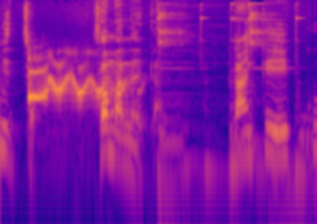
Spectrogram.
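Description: A comic 'boing' sound effect, its pitch wobbling up and down for about a second, then background music comes in.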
